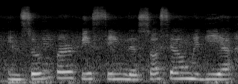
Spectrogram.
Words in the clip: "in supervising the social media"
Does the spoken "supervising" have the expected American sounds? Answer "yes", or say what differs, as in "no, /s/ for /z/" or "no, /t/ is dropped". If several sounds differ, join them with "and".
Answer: no, /f/ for /v/ and /s/ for /z/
